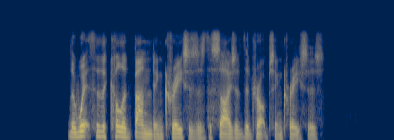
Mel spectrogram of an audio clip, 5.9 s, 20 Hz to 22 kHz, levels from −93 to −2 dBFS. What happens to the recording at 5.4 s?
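Nothing goes wrong at 5.4 s: the speech carries on intact through the call path at that point, with no dropout, glitch or other fault.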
